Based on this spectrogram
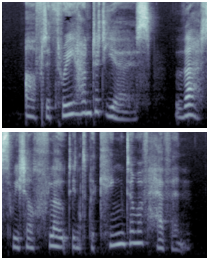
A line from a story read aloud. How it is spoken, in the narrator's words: said she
